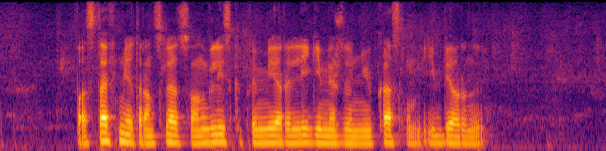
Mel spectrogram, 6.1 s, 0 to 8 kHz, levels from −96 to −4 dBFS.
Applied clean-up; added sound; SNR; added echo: none; none; none; none.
